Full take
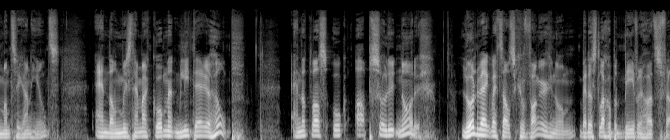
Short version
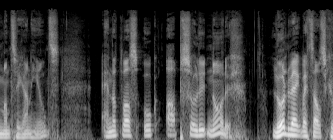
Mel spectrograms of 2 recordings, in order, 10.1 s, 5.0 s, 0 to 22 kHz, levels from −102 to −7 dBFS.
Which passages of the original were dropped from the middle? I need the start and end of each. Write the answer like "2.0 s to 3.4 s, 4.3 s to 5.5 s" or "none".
1.3 s to 4.2 s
